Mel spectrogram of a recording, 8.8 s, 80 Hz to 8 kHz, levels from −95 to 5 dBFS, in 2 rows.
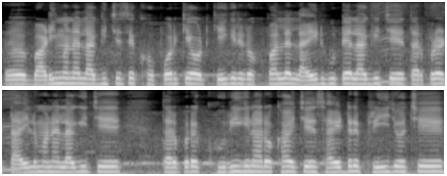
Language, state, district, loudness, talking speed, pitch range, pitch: Sambalpuri, Odisha, Sambalpur, -15 LUFS, 195 wpm, 165-180 Hz, 175 Hz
